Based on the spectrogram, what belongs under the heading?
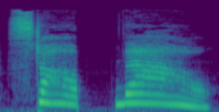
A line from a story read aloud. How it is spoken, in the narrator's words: screaming voices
